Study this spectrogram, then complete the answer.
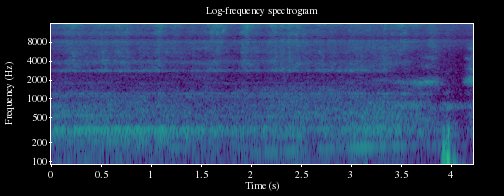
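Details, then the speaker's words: Frigidaire R410A window air conditioner just cycled off in an upstairs room. Soft, steady hiss with a faint gurgle as pressures equalize: normal refrigerant flow after shutdown. "even though it is r410a it still has a nice refrigerant sound"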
